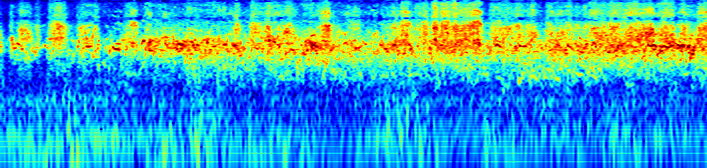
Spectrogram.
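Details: Several male violet budgerigars in an aviary twitter and chirp continuously, a thick layer of high scratchy warbling with occasional clearer whistled notes.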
